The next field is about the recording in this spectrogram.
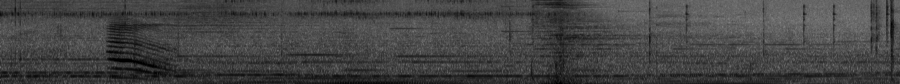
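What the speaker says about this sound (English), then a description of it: "So you're just a cat." A cat meows in Hogwarts Legacy, a short falling cry near the start and a second one in the middle, heard over steady game music with a ticking pattern toward the end.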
